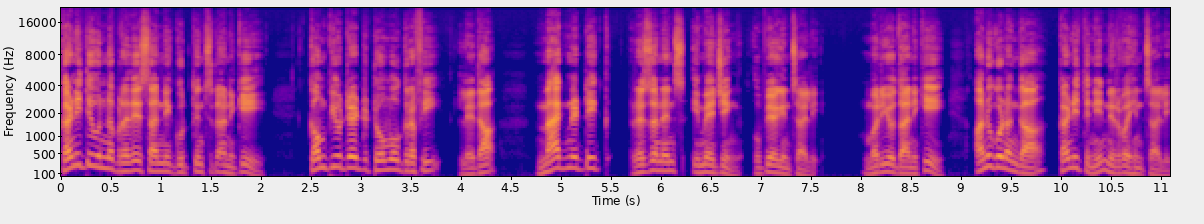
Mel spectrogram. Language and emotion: Telugu, neutral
